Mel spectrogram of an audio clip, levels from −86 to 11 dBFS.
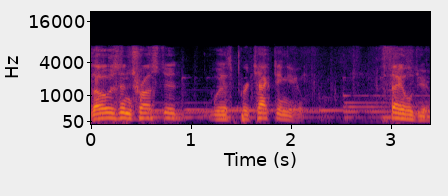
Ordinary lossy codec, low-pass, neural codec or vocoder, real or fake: AAC, 32 kbps; 7.2 kHz; none; real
